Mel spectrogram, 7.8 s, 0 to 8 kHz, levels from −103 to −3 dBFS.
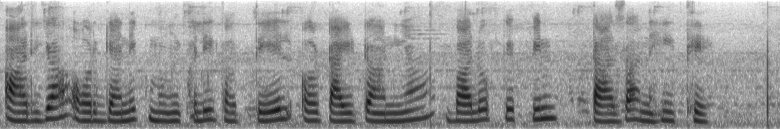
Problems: constant background noise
